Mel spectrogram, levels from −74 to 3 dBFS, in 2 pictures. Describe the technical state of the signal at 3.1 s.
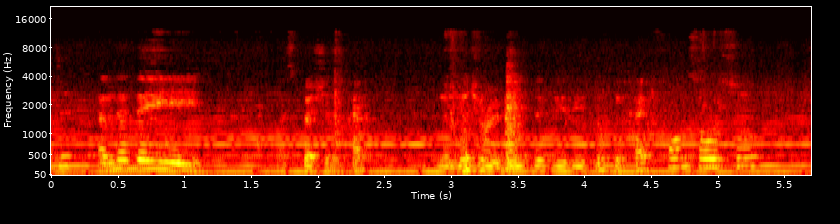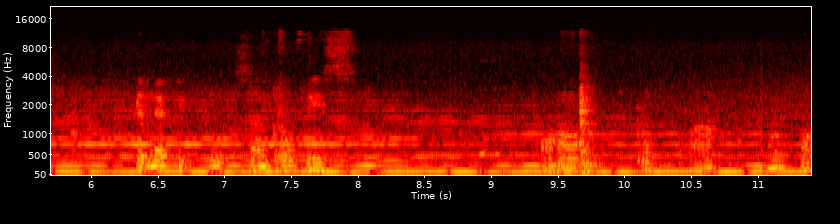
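At 3.12 s a short skip, audio missing between chunks, removes roughly 40 ms, likely lost at a 4 s chunk boundary; the waveform shows an abrupt splice, the spectrogram a thin vertical seam.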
